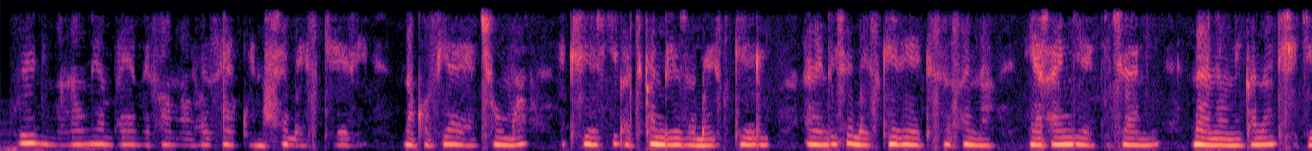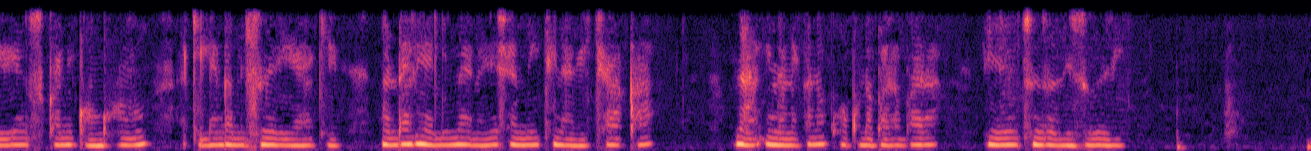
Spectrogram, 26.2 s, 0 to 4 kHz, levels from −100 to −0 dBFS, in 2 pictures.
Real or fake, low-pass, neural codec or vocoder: fake; 3.6 kHz; codec, 16 kHz, 4 kbps, FreqCodec, larger model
